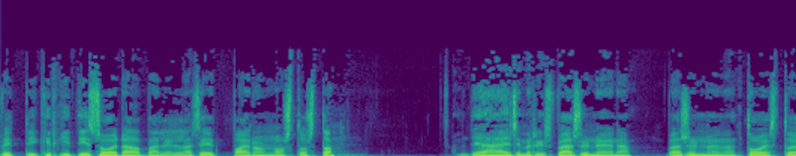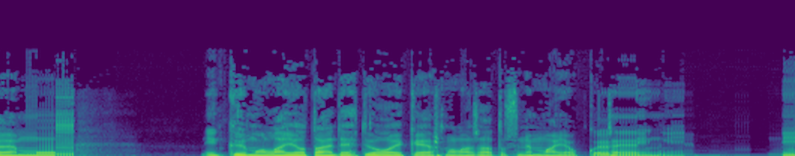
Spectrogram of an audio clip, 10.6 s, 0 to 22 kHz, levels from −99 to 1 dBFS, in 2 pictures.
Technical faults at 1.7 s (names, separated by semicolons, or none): none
